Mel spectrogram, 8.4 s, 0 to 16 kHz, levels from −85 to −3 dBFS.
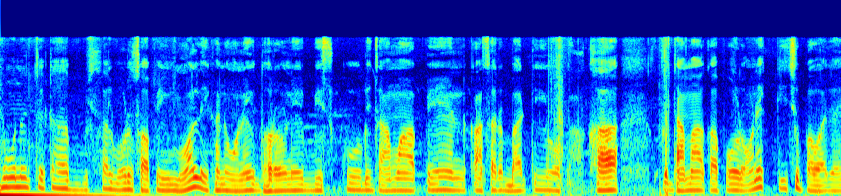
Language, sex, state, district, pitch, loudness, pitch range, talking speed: Bengali, male, West Bengal, Paschim Medinipur, 115 Hz, -22 LUFS, 110-130 Hz, 150 wpm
